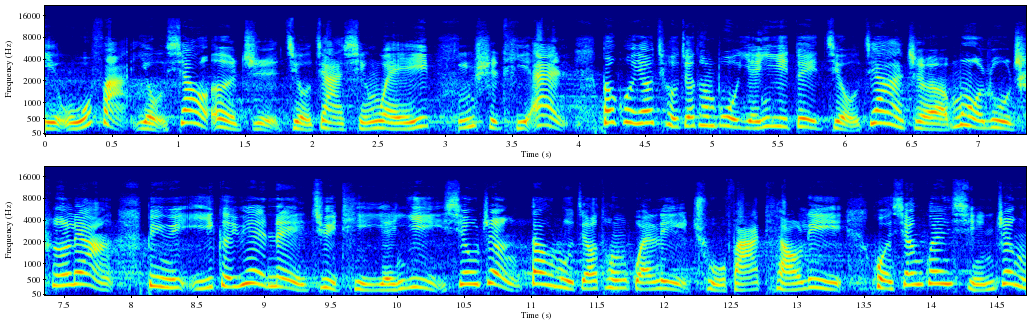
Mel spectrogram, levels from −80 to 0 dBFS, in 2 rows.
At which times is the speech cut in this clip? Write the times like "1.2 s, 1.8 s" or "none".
3.1 s

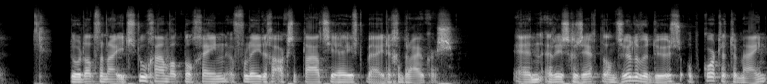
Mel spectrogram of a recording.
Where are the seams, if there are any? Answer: none

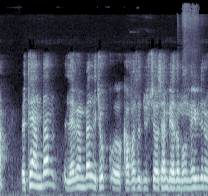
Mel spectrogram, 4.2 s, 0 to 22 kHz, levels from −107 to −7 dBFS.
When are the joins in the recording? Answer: none

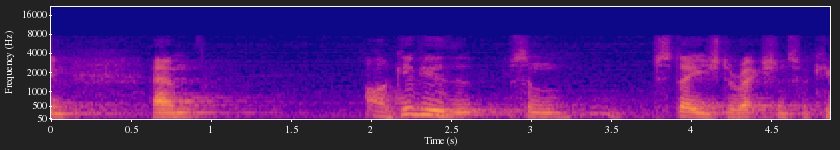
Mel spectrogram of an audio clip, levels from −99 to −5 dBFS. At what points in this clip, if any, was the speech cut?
none

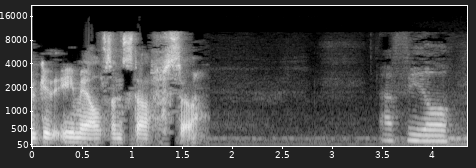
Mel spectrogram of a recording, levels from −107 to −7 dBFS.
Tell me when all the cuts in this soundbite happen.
none

